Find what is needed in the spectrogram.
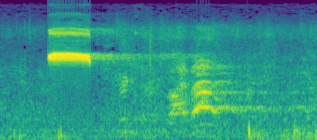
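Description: A single short, loud blast on a sports whistle, a steady high tone, signalling the start of a sprint. A brief shout follows about a second later.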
